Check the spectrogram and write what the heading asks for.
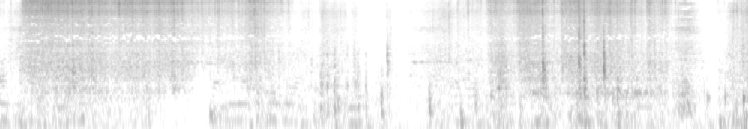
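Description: Hands handling and rubbing a piglet carcass in a plastic bin: scattered rubbing, clicks and light knocks against the plastic, with a steady hiss in the first few seconds.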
